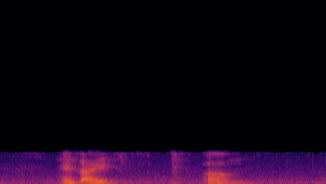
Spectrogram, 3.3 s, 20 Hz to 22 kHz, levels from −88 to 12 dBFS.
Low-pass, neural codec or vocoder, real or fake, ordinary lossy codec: 7.2 kHz; none; real; AAC, 16 kbps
